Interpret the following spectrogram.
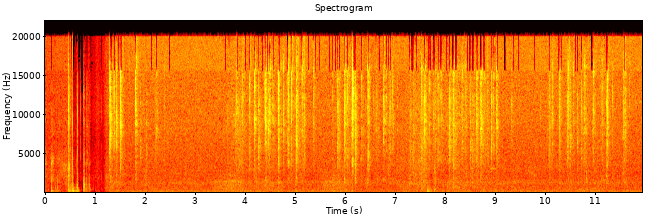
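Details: Steady low electrical hum and hiss throughout, with a few clicks and knocks near the start and one brief tap later, and no animal sound.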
